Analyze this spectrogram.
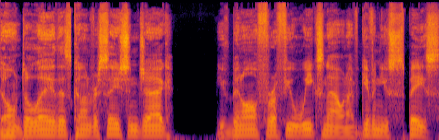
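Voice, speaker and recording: A man's put-on character voice, fairly low in pitch, at a moderate pace, on a very clean recording with a silent background. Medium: read story. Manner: persistent, direct.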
